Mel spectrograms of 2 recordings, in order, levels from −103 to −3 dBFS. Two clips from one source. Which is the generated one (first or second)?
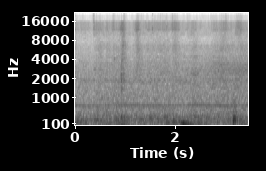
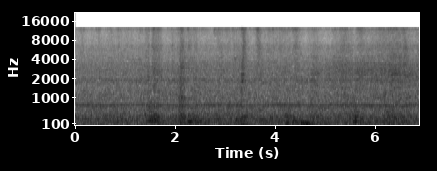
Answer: second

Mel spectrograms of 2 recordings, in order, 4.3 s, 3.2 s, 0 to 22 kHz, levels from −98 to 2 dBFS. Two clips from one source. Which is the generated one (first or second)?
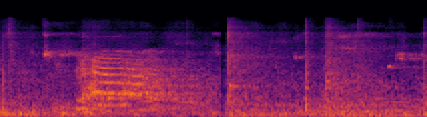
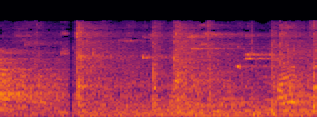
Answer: first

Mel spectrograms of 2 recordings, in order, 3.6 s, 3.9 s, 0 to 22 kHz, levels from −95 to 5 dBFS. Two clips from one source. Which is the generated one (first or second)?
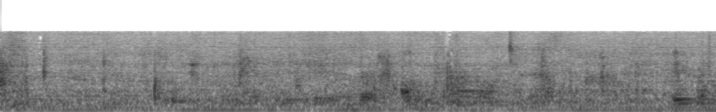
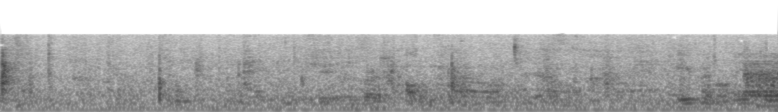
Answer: first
